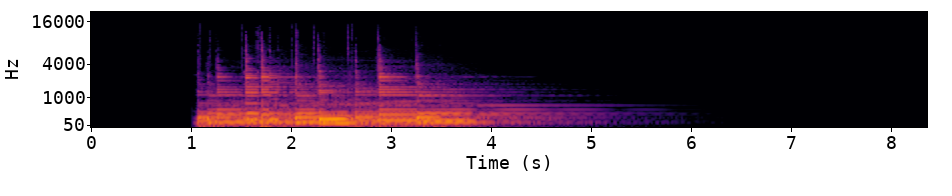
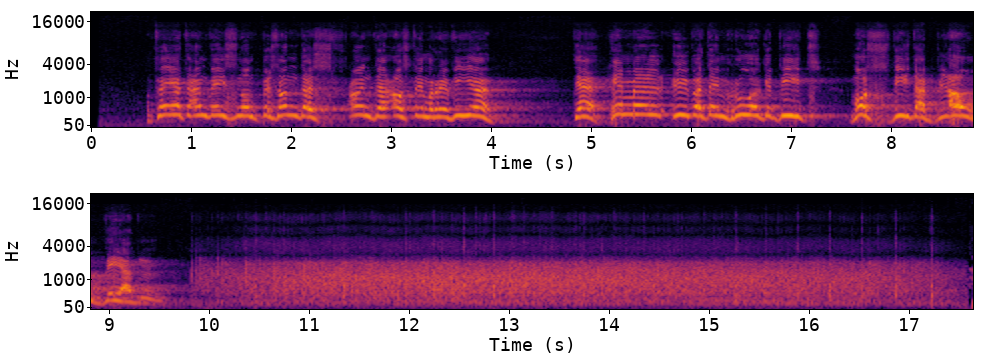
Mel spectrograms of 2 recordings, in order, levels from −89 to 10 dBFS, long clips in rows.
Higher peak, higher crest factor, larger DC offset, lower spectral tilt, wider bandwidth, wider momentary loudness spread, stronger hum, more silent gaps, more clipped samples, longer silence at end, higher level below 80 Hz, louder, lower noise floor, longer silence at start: second, -10 dBFS vs -4 dBFS; about the same, 18 dB vs 20 dB; neither; first, -8 dB/octave vs -6 dB/octave; second, 11.5 kHz vs 13 kHz; about the same, 17 LU vs 16 LU; neither; neither; neither; first, 3.9 s vs 0.05 s; first, -50 dBFS vs -64 dBFS; about the same, -24 LUFS vs -24 LUFS; first, under -90 dBFS vs -53 dBFS; first, 1.05 s vs 0.55 s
